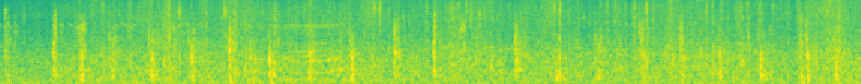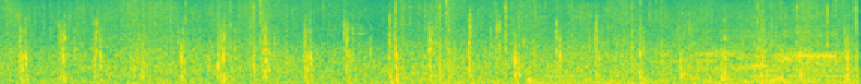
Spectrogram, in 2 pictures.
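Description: Footsteps rustle steadily through tall grass.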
